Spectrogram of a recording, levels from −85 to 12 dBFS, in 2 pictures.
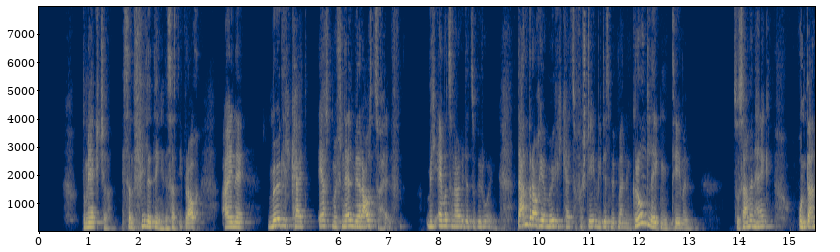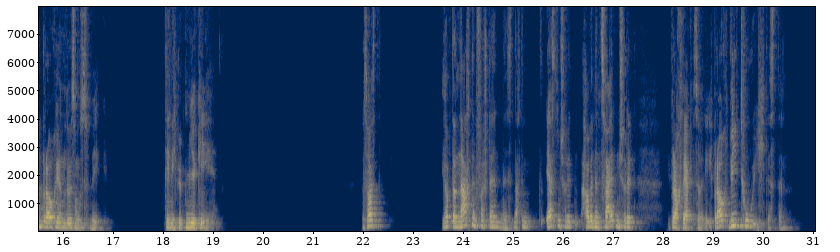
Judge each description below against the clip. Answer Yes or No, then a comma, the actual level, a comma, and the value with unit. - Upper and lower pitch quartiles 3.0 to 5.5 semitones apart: Yes, average, 3.4 semitones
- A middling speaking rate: Yes, average, 140 wpm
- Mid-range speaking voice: Yes, medium, 175 Hz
